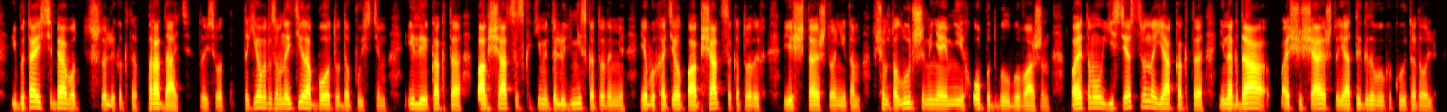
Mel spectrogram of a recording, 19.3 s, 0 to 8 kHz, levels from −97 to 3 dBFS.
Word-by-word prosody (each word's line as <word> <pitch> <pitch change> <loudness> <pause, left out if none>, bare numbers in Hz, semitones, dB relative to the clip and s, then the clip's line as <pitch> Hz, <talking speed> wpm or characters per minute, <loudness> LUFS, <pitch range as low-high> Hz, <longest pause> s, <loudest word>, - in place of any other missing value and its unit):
и - - -9
пытаюсь 150 +3 +4
себя 135 +1 +4
вот 120 -1 -4
что 120 - -5
ли 105 -2 -6
как-то - - -13
продать. 130 -2 +3
То 95 - -12
есть 95 +1 -9
вот 105 - -8 0.2
таким 130 +5 -2
образом 130 -3 -4
найти 125 +4 0
работу, 115 -4 +1
допустим, 100 -2 -10 0.2
или 120 -2 -2
как-то 115 -2 0 0.2
пообщаться 125 -1 +5
с 110 - -5
какими-то 120 -1 -10
людьми, 120 +2 -5
с 130 - -5
которыми 105 -3 -6 0.2
я 115 - 0
бы 110 0 -5
хотел 115 +2 0
пообщаться, 125 +4 +3
которых 100 -2 -7 0.2
я 110 +1 -3
считаю, 110 0 +2
что 105 - -4
они 105 0 -7
там 95 -1 -7
в - - -17
чем-то 115 -2 -3
лучше 130 0 -1
меня 115 -1 0
и - - 0
мне 110 0 -5
их 110 - -10
опыт 110 -4 -4
был 105 -1 -7
бы 105 +1 -6
важен. 95 -3 -2 0.3
Поэтому, 140 +3 +4
естественно, 140 +5 -2
я 125 -2 +3
как-то 115 -2 -3 0.2
иногда 125 +3 +6 0.2
ощущаю, 125 +1 +3
что 110 - -9
я 110 0 +2
отыгрываю 115 -2 -5
какую-то 110 +1 -9
роль. 95 -5 -8
115 Hz, 175 wpm, -23 LUFS, 105-125 Hz, 0.3 s, иногда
